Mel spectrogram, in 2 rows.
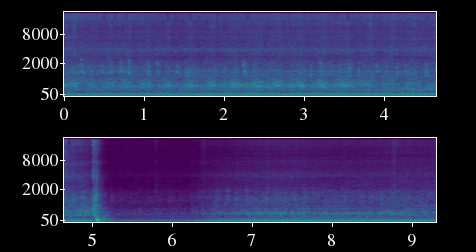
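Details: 2008 BMW 118d diesel idling with a steady rough, low throb, then a thump as it stops and settles again; abnormal engine noise at idle, cause unclear.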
